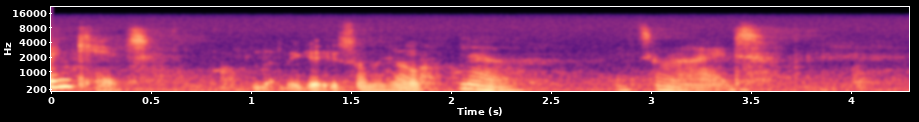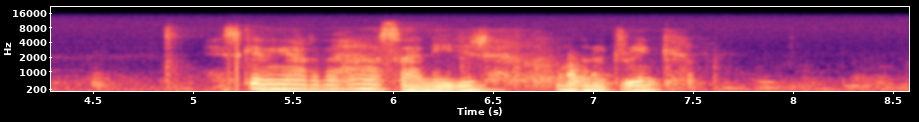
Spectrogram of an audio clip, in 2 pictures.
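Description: A woman speaks quietly and earnestly nearby.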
